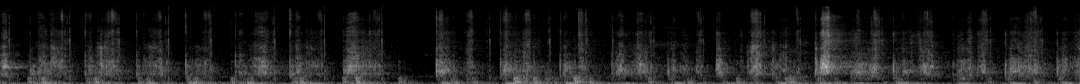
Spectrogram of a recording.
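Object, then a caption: Stretched canvas print worked with a metal palette knife. A palette knife scrapes and spreads white gel across a large stretched canvas giclee print resting on a table. The result is a steady run of short, dry scraping strokes with a mid-range rasp, pausing briefly around four seconds before continuing.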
